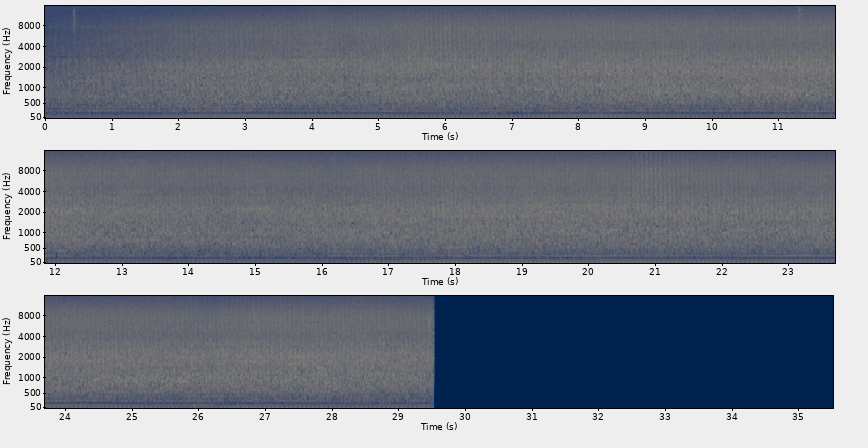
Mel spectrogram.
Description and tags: The humming sound of a fan inside
fan, hum, inside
